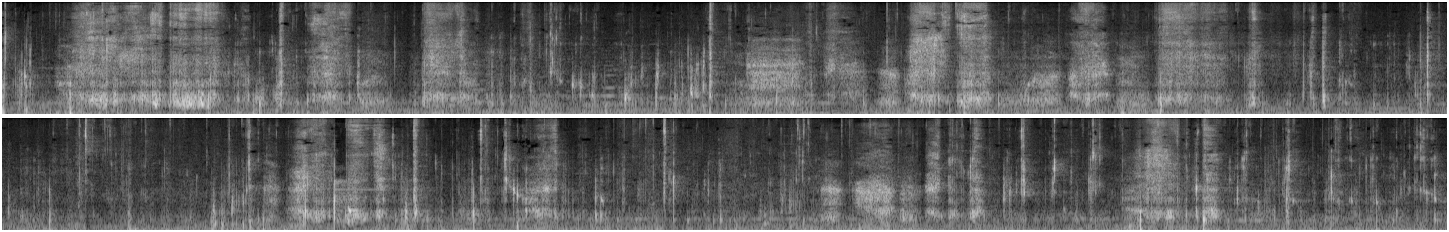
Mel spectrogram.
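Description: Close-miked biting and chewing of braised pork trotter: a continuous run of wet mouth clicks and chewing bursts as skin and meat are bitten off and chewed.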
